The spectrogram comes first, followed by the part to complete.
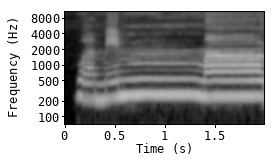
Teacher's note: اور مم پہ غنہ آئے گا، اور ما جو ہے وہ 2 کاؤنٹس پہ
